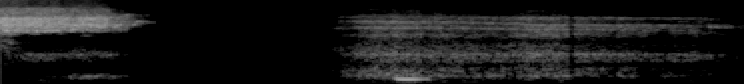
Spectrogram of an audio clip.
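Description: A short, sharp nasal sniff of breath, a brief silence, then a longer, steady breath drawn through the nose as a breathing exercise, fairly loud with an airy, slightly wheezy hiss and no talking.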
